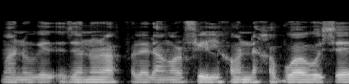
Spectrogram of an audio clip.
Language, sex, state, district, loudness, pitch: Assamese, male, Assam, Sonitpur, -19 LUFS, 110 Hz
